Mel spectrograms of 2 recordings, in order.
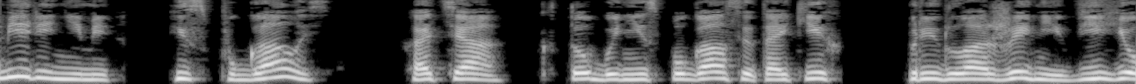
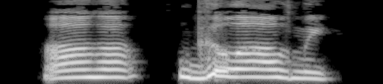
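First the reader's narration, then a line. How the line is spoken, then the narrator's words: Giggling. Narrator (Russian): хихикнула Гордеева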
